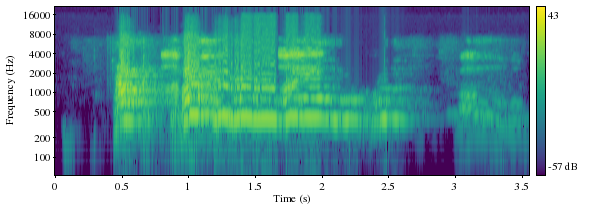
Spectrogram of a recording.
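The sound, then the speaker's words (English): A dog barks in one long, drawn-out, howling vocalization lasting a couple of seconds, followed by a shorter rising yelp. “The dog's saying fair.”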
